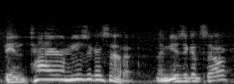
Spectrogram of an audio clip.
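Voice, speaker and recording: Animated man on dull 1930s radio. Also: high voice, fast talker. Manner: formal, salesman-like, elaborate phrasing. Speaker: radio producer promoting a show. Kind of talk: scripted 1930s radio promotional interview.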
